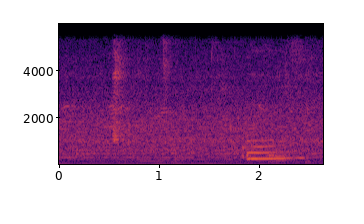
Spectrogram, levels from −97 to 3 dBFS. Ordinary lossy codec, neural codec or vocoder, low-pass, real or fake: none; none; 5.4 kHz; real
